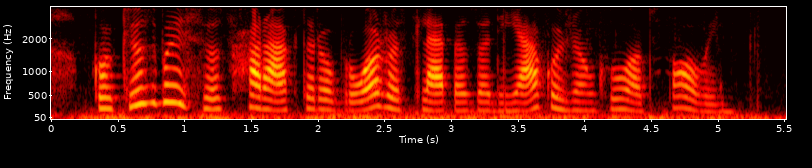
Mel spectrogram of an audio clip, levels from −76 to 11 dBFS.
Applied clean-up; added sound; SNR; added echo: none; Livestock, farm animals, working animals; 11 dB; none.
